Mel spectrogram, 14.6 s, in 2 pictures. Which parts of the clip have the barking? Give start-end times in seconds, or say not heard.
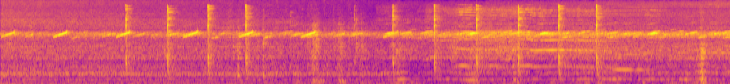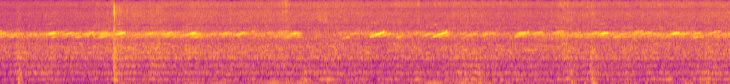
not heard.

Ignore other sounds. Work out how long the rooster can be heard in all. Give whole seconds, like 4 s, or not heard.
3 s.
